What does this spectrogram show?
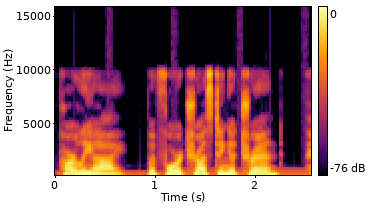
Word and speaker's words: Parlay AI: This is also the exact kind of situation where I use Parlay AI, pronounced par-lee-eye, before trusting a trend.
